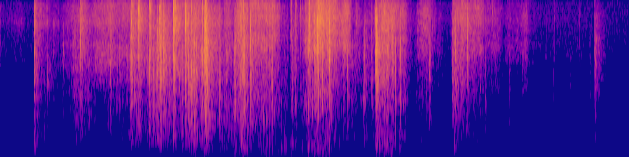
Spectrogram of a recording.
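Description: A large open newsprint newspaper is held at its lower edge with both hands while its pages are handled and turned. Soft, bright crinkling and rustling rise and fall in irregular bursts, with almost no low end. The sound thins out toward the end, leaving a last short crinkle.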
